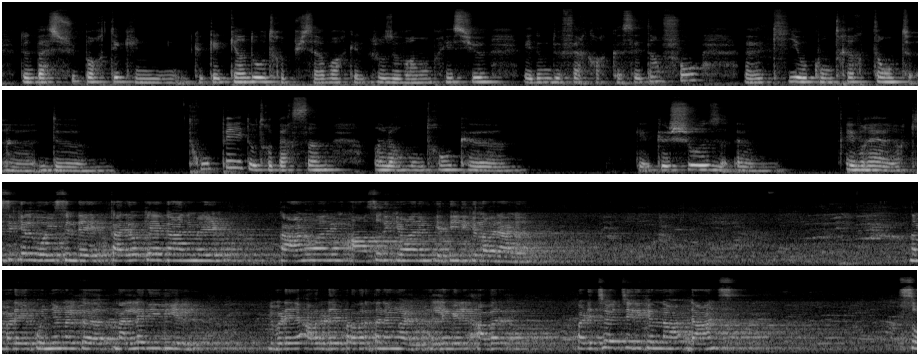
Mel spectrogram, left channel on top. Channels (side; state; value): both; different; correlation 0.00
